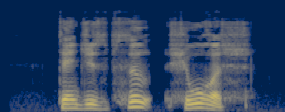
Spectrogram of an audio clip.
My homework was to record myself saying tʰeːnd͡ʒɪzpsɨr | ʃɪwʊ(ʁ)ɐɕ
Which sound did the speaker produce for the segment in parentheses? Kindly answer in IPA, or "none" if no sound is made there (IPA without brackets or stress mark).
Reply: ʁ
